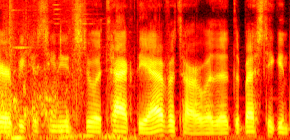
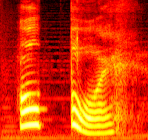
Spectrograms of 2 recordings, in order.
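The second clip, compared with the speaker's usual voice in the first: put-on cartoon mouse voice, much higher pitch; 14 semitones higher, 5 dB louder than usual. Doing a best impression for the audience: Mickey Mouse voice. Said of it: "That was that was my best Mickey Mouse impression".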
